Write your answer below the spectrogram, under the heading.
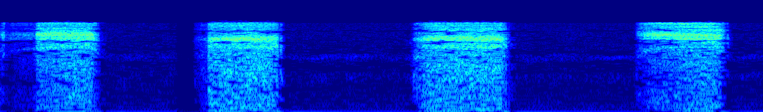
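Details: Inside a nest cavity, owlets give four rough hissing screeches in under four seconds, each burst harsh and breathy, reacting in alarm.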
